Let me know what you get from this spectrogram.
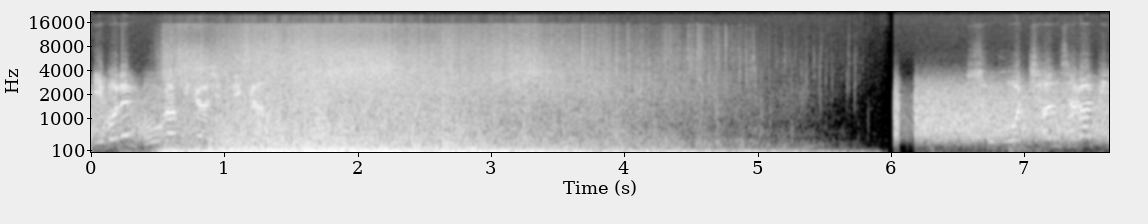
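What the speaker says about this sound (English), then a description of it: "Mortar, there's a mortar." Mortar rounds in Wargame: Red Dragon explode in one long, heavy, rumbling blast that swells and slowly decays over several seconds, then cuts to quieter battlefield noise.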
